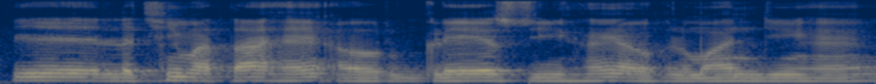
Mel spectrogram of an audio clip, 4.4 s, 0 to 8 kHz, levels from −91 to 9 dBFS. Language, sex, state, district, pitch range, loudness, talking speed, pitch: Hindi, male, Chhattisgarh, Balrampur, 115-125 Hz, -33 LUFS, 165 wpm, 120 Hz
